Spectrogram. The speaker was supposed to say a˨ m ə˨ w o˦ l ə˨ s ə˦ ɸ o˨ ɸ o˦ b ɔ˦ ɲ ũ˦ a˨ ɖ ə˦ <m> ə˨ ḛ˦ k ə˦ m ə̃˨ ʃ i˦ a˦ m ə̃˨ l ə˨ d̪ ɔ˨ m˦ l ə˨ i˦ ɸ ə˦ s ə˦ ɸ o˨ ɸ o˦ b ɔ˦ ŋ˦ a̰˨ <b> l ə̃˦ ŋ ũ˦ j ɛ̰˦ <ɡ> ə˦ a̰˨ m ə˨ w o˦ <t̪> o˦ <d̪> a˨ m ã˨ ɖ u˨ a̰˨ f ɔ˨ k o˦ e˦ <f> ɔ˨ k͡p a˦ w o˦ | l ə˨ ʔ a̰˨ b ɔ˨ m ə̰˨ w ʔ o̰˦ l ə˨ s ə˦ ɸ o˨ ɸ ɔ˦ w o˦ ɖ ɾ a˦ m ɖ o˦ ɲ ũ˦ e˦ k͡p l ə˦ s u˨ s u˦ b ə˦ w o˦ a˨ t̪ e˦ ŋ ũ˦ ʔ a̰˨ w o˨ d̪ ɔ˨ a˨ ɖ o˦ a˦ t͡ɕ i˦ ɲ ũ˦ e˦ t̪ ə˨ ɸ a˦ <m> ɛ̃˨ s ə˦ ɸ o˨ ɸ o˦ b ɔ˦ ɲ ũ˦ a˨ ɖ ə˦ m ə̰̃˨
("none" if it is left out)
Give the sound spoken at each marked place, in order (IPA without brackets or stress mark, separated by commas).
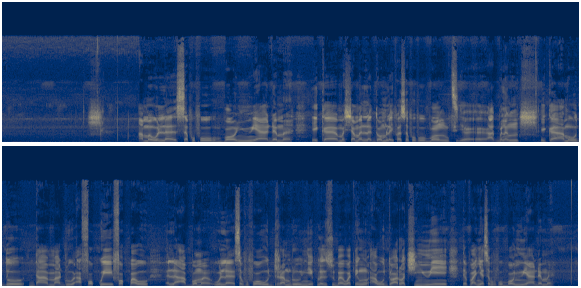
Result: m, ɡ͡b, k, d̪, d̪, f, ɲ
